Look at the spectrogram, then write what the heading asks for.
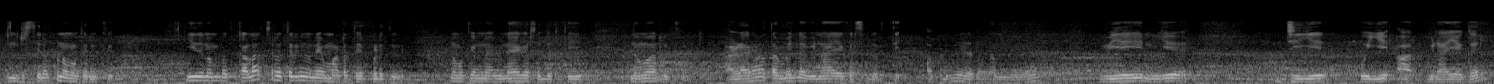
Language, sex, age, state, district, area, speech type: Tamil, male, 18-30, Tamil Nadu, Nagapattinam, urban, spontaneous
